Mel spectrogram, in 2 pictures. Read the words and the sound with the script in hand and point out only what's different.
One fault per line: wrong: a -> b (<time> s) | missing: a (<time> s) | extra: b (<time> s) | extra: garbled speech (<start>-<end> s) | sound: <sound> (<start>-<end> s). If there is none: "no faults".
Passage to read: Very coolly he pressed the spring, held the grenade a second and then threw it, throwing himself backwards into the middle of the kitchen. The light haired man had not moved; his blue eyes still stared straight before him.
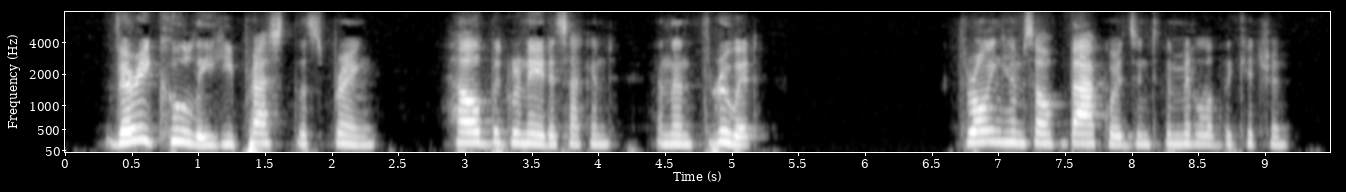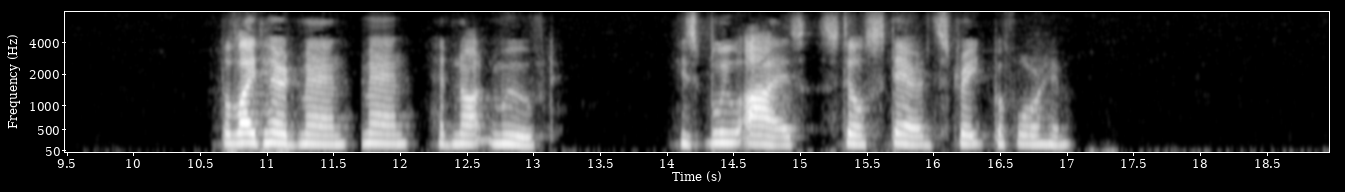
extra: man (11.7 s)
